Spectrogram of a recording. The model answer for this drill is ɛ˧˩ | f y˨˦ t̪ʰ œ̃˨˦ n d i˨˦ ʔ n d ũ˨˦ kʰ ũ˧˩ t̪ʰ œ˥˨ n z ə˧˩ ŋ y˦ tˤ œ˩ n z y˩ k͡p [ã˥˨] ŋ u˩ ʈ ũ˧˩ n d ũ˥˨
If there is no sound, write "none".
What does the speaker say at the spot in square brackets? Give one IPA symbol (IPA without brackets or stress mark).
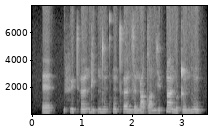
ã˥˨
